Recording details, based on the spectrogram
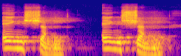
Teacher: trọng âm rơi vào âm tiết đầu tiên nên chúng ta đọc là ancient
